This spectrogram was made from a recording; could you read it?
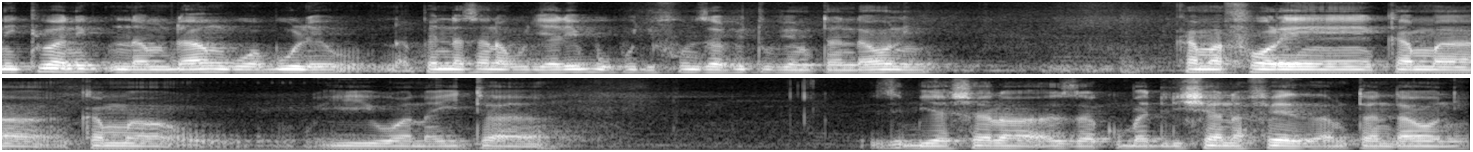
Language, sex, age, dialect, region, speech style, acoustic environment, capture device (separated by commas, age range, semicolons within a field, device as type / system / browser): Swahili, male, 25-34, Tanzania - Dar es Salaam, Tanzania, happy, traffic, mobile / Linux / Chrome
